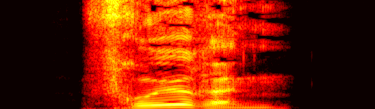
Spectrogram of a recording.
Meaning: first/third-person plural subjunctive II of frieren
- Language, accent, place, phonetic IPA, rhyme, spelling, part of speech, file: German, Germany, Berlin, [ˈfʁøːʁən], -øːʁən, frören, verb, De-frören.ogg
